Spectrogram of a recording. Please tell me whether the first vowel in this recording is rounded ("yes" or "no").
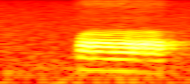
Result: no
